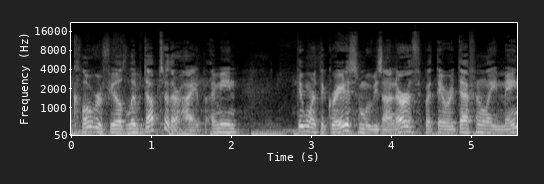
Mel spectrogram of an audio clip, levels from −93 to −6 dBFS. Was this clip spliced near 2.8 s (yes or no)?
no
